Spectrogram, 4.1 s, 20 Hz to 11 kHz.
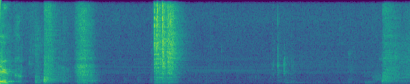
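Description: A few small plastic clicks and a short clatter as a CD is set into the disc tray of a Sansui CD-X217 CD player and the tray closes.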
